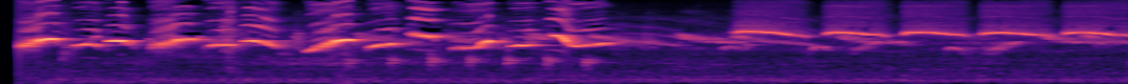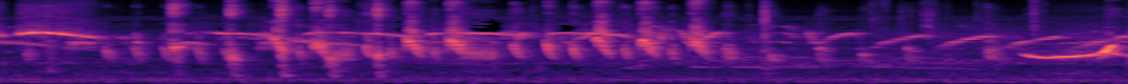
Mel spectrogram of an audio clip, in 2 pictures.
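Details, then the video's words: Caged Chinese hwamei, an old wild-caught bird, singing in a 'forest voice' style: rich, varied whistled phrases with rapid slurred notes, trills and repeated sweeping whistles, loud and continuous throughout. "Chim già rừng, Cao cầu - Bộ to mẫu chim rất đẹp- Giọng rừng"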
